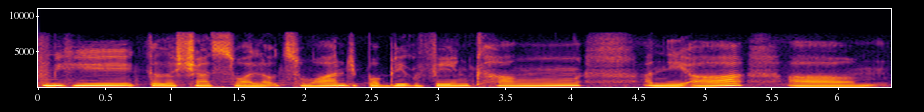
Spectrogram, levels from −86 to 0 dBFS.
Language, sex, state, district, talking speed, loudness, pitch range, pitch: Mizo, female, Mizoram, Aizawl, 130 wpm, -14 LUFS, 205-240 Hz, 220 Hz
